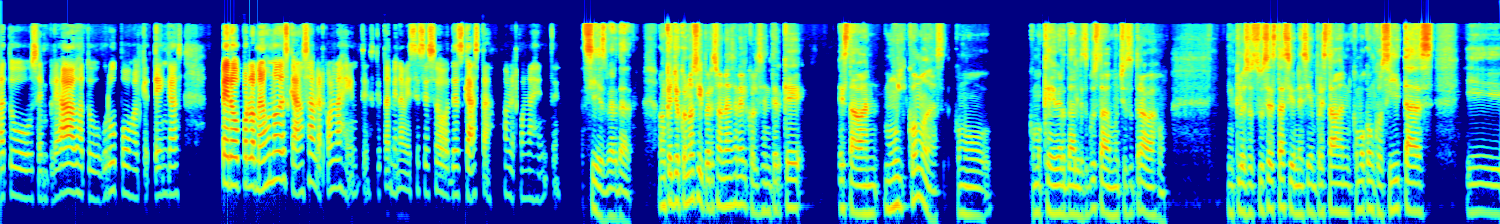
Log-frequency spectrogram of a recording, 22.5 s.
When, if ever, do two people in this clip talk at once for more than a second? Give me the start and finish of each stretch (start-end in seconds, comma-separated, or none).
none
